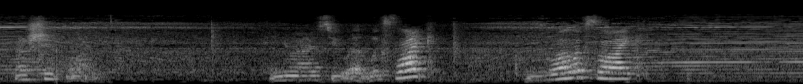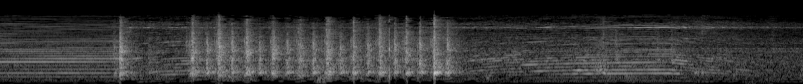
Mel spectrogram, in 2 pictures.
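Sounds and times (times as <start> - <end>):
small toy motor whirring: 0.0 - 2.2, 3.9 - 16.0
fast clatter of clicks: 9.9 - 12.6.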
